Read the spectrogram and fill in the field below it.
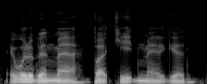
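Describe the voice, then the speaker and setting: A man's voice: deep voice, steady tone, fast talker, mellow, clean tone, no room sound. A man co-hosting a casual movie review chat, opinionated and sarcastic. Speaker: podcast co-host.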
